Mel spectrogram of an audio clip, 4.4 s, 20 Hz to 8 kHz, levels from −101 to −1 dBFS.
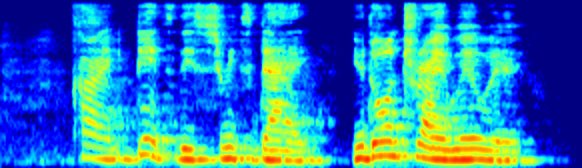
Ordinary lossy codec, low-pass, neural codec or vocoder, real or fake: none; 7.2 kHz; codec, 16 kHz, 16 kbps, FreqCodec, larger model; fake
